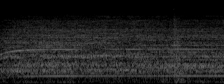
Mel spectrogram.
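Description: Heat gun used as a blow dryer on paint for a glass art canvas craft, a steady airy whoosh with a constant motor hum, held close and unchanging throughout.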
